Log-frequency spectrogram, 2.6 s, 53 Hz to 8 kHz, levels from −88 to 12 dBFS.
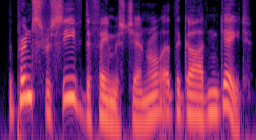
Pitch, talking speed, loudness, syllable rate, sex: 150 Hz, 235 wpm, -19 LUFS, 7.2 syllables/s, male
